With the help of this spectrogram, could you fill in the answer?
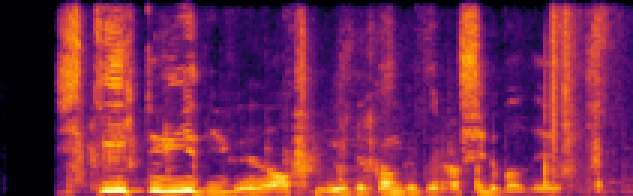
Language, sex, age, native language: Icelandic, male, 11, Icelandic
